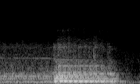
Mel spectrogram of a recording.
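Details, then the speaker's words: 2013 Keystone Cougar 21RBS travel trailer slide-out extending: a low motor drone swells about half a second then fades as the slide reaches full travel, bottom leaning out first where the motor sits; normal end-of-travel sound. "That's just the slide mechanism telling you it's all the way out."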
